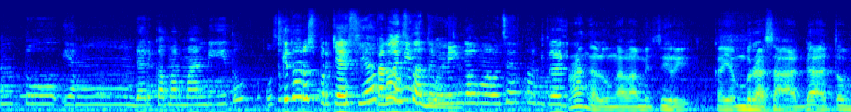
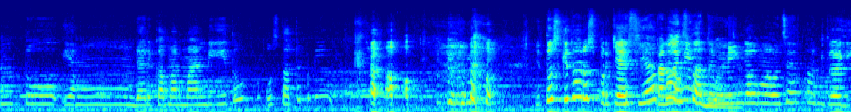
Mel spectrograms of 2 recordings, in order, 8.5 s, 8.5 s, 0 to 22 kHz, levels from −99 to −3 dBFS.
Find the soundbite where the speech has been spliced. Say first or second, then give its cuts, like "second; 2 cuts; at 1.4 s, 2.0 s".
first; 2 cuts; at 2.8 s, 5.7 s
